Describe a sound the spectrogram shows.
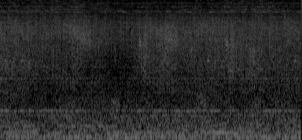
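Triumphant game music plays with a low, steady drone.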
